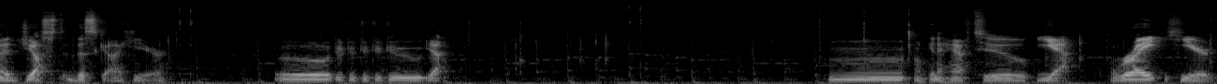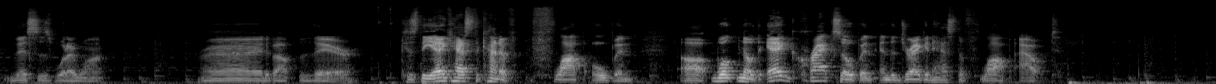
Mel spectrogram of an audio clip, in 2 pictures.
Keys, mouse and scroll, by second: 5.0 shift+`, 8.6 shift+`.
